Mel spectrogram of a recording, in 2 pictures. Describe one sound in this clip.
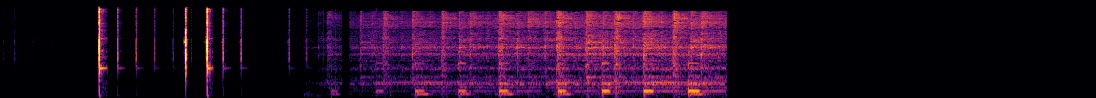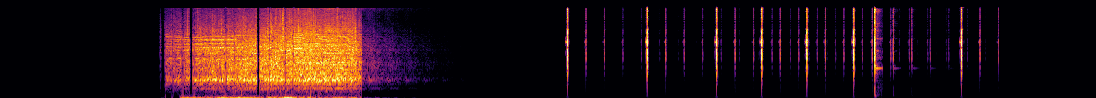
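Short electronic menu beeps sound in quick succession.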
